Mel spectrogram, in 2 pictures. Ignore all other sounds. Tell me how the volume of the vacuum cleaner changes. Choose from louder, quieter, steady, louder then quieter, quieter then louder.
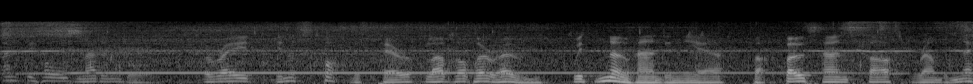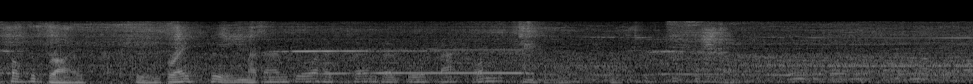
steady.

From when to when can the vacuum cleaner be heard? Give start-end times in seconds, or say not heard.
0.0-19.4.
